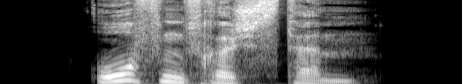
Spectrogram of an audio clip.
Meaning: strong dative masculine/neuter singular superlative degree of ofenfrisch
- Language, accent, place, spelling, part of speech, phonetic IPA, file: German, Germany, Berlin, ofenfrischstem, adjective, [ˈoːfn̩ˌfʁɪʃstəm], De-ofenfrischstem.ogg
